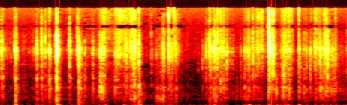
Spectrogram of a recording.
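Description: Fingertips tap on the shell and the white reel hubs of a hollow, black hard-plastic VHS video cassette turned over to show its underside. The result is a quick run of light, bright, clicky plastic taps, some sharper than others, mixed with softer scratchy brushing between them. Each tap dies away almost at once, with almost no low end.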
